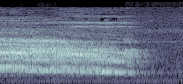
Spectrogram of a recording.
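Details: Rooster bothering a hen with chicks; a loud, harsh, sustained crow holding a steady tone, then sliding slightly lower and fading away over the last half second.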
